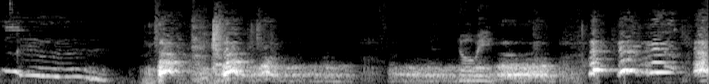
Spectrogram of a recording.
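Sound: dog barking at passerby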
